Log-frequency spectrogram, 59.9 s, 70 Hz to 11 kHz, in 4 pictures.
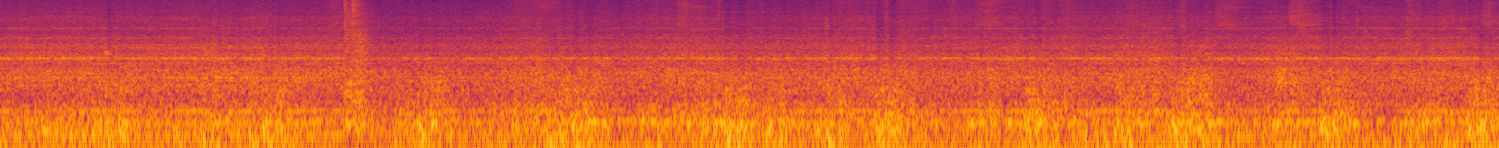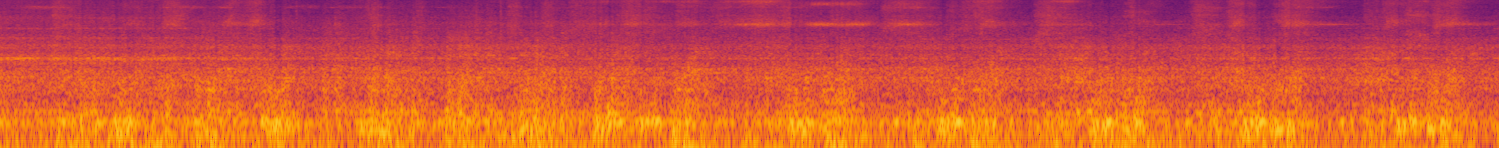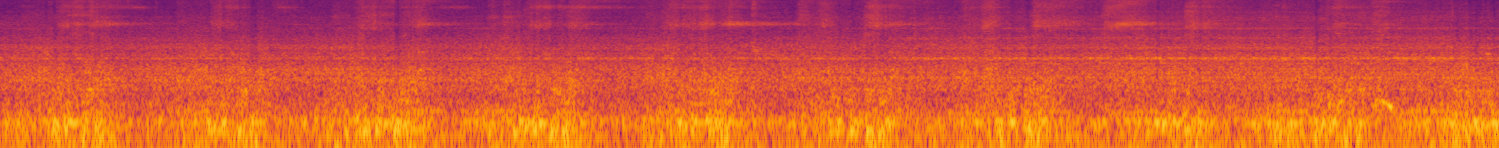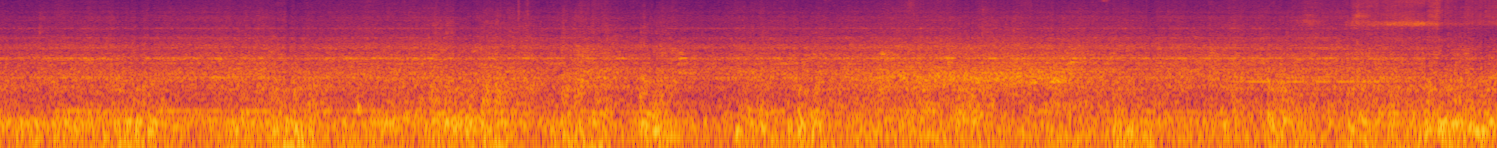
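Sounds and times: rumble of train wheels on rails: 0.0s - 59.9s.

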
